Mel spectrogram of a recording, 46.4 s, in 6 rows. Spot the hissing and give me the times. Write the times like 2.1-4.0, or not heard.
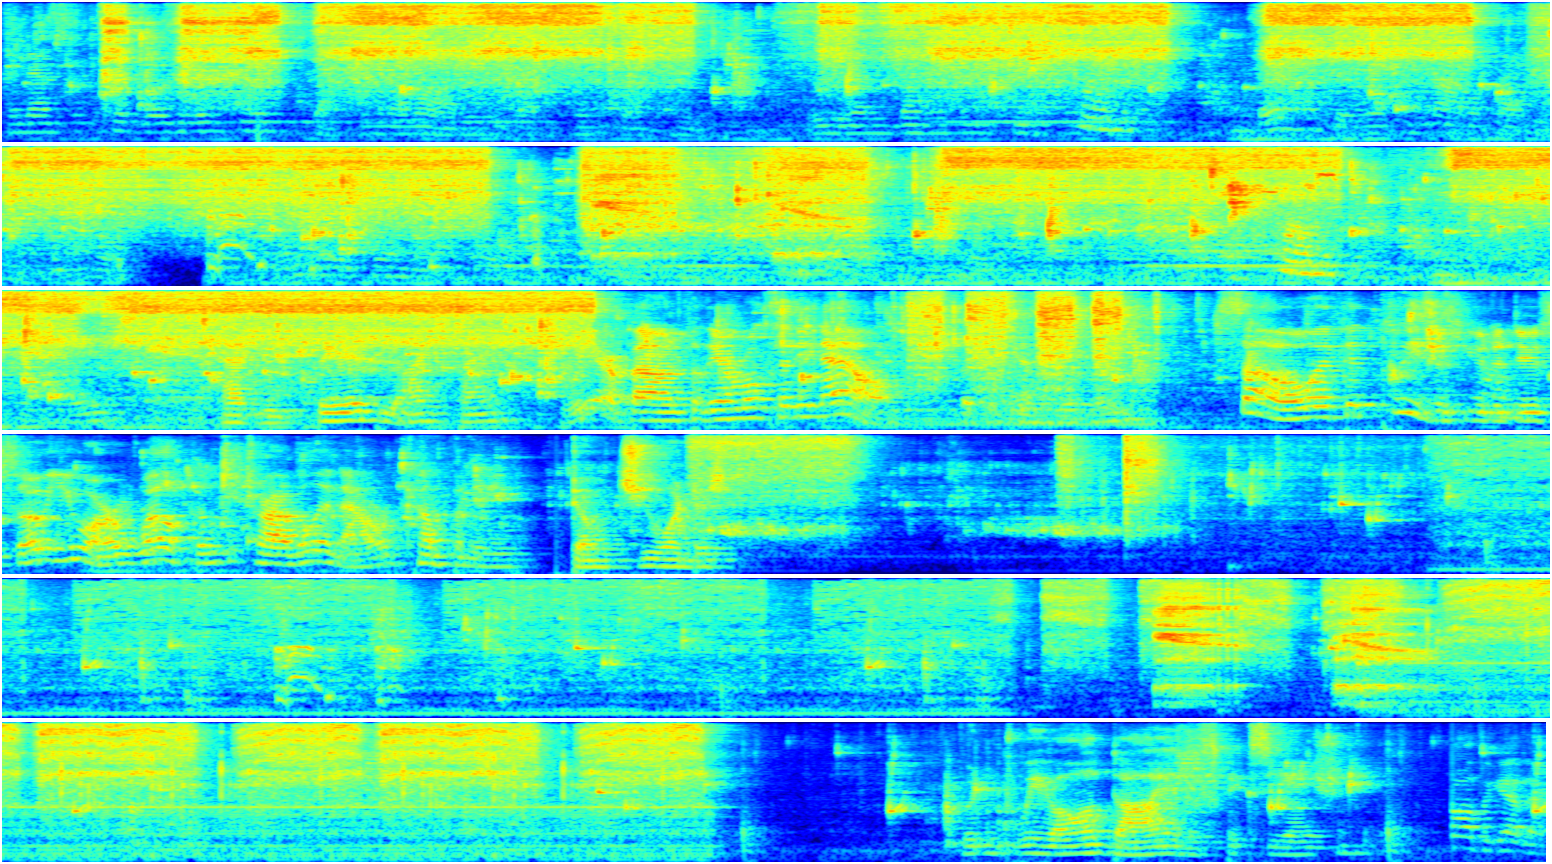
0.0-21.3, 26.6-42.3.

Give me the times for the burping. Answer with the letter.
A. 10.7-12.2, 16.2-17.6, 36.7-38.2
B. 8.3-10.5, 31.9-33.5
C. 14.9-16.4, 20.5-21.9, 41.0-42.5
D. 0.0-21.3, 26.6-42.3
A.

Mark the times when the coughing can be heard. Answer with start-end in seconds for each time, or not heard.
8.3-10.5, 31.9-33.5.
